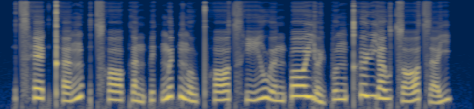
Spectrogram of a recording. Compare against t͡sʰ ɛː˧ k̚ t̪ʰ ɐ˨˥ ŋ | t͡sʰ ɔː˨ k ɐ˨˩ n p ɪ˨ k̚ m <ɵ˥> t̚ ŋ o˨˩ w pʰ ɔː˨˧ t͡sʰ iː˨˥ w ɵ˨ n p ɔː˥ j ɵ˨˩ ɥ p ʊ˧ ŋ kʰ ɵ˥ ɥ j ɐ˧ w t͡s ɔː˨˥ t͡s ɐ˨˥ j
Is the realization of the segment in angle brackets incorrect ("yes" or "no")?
no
